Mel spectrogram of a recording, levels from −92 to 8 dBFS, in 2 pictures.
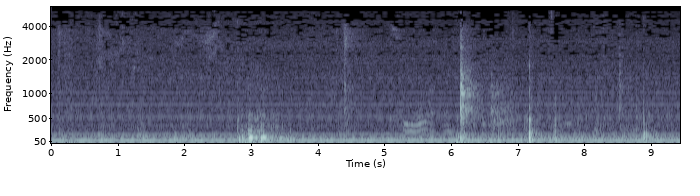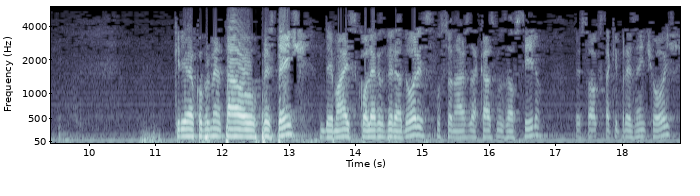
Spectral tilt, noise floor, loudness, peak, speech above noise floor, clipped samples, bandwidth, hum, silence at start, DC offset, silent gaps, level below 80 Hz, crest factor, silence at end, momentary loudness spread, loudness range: -8 dB/octave; -31 dBFS; -12 LUFS; 0 dBFS; 21 dB; 1%; 6 kHz; 60 Hz at -30 dBFS; 0 s; 1%; none; -26 dBFS; 14 dB; 0 s; 26 LU; 22 LU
